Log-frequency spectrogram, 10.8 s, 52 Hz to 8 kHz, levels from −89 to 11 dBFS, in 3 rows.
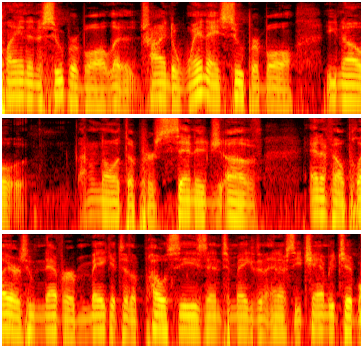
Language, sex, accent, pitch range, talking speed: English, male, American, 95-110 Hz, 200 wpm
